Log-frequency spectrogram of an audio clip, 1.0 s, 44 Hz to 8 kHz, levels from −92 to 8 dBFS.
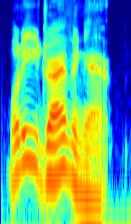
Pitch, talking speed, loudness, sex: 135 Hz, 305 wpm, -15 LUFS, male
